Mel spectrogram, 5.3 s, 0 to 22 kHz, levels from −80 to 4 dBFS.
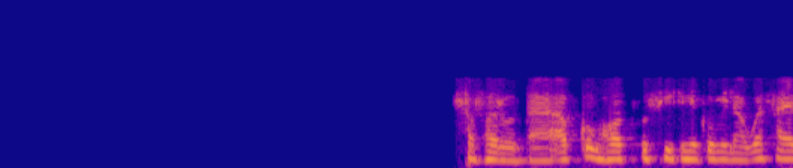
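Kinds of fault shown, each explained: Bluetooth CVSD headset codec: a narrowband one-bit delta codec, likely at 64 kbps, crudely tracking the waveform, leaving plainly audible scratchy, hissy speech with nothing above about 3.8 kHz.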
